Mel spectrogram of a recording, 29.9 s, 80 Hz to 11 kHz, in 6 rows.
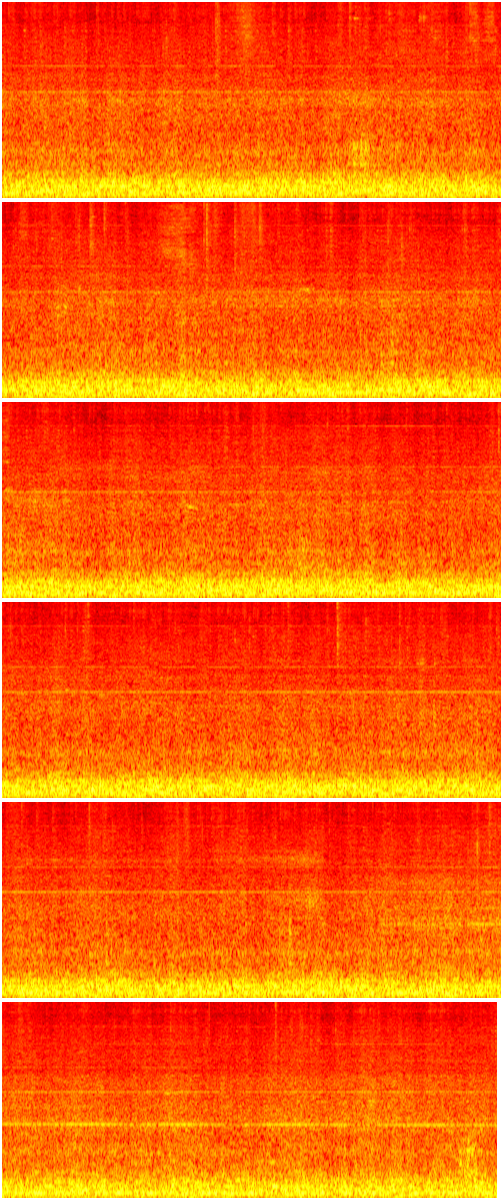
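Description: Interior noise of a 200 series Shinkansen cruising at speed: a steady, dense low rumble of running gear and air. A faint steady whine joins in about six seconds before the end.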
